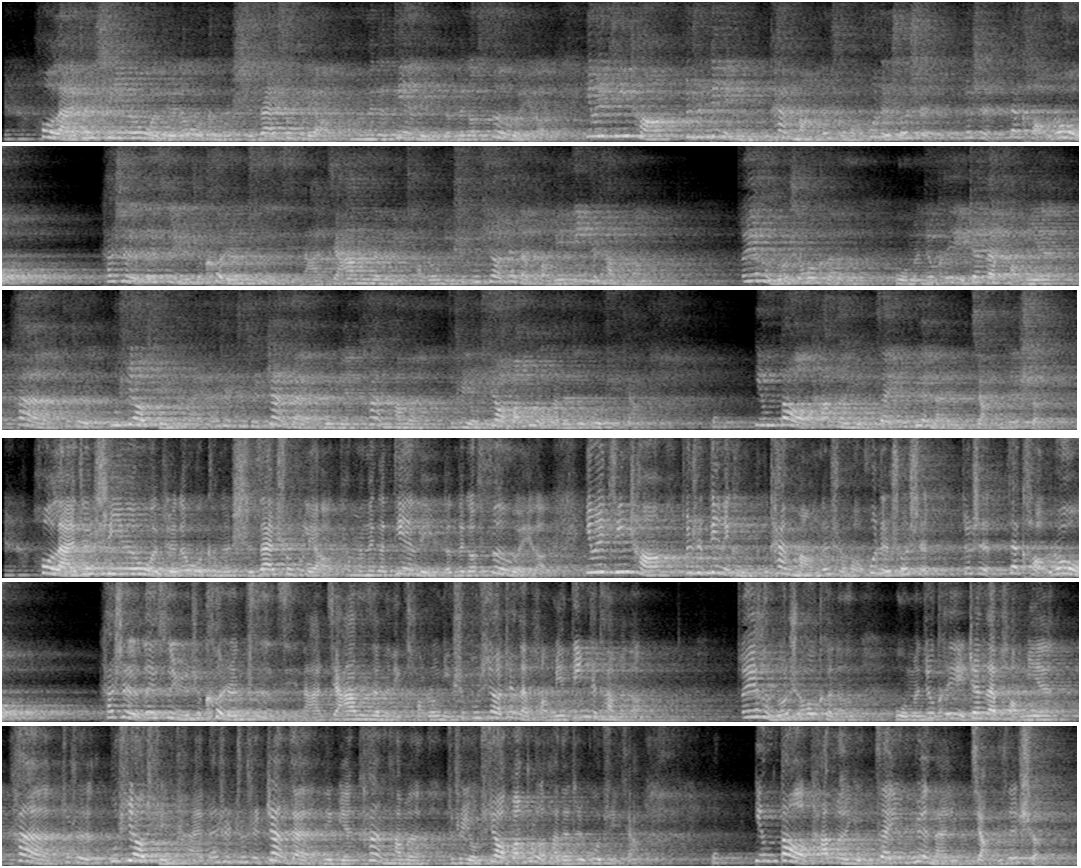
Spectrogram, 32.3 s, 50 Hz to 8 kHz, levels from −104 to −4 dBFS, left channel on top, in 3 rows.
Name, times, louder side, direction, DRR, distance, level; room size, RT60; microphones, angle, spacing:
voice 1, 0.0-9.3 9.6-10.9 11.8-17.2 18.1-19.3 19.7-21.3 21.6-28.3 28.6-28.7 29.1-31.9, right 3 dB, 75° right, 4 dB, 0.9 m, -28 dB
11.5 x 8.8 x 6.0 m, 2.8 s
head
